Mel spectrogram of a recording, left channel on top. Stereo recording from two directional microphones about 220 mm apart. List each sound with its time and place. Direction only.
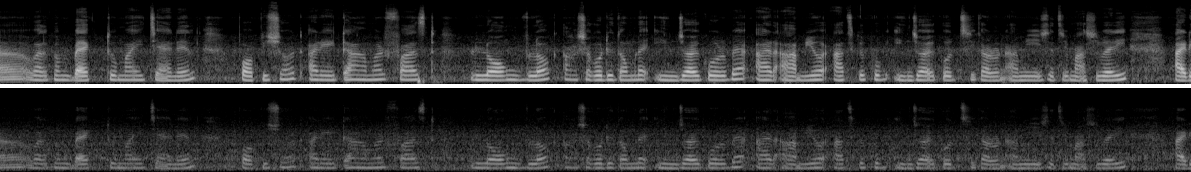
0.0 s speech: 40° left (ahead or behind)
